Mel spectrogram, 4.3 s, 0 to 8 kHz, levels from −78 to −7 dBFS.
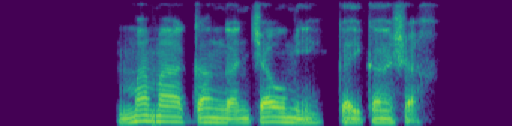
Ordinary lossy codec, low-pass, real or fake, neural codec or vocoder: Opus, 16 kbps; 7.2 kHz; real; none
